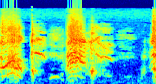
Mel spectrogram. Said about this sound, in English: Oh! Now you have a cough.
